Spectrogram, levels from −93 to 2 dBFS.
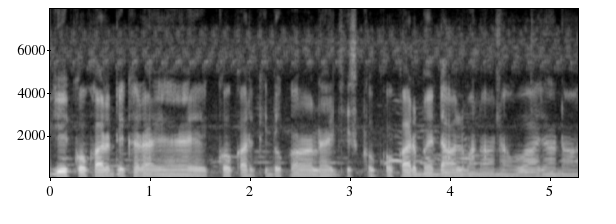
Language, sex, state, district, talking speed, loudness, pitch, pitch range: Hindi, male, Madhya Pradesh, Katni, 190 wpm, -22 LUFS, 100 Hz, 100-105 Hz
